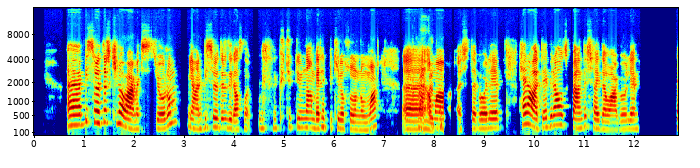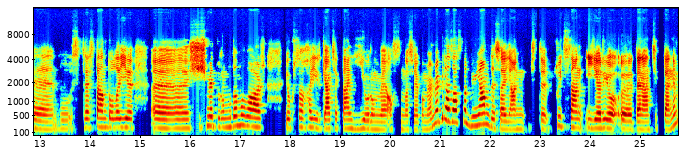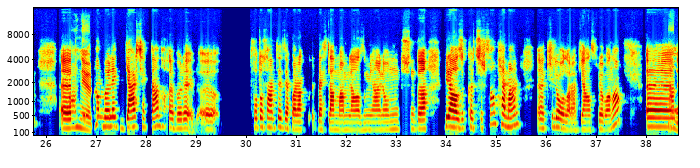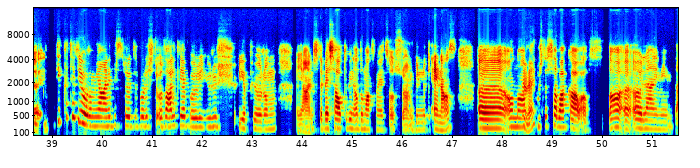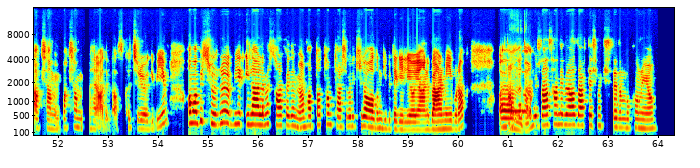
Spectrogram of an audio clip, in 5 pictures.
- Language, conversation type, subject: Turkish, advice, Kilo verme çabalarımda neden uzun süredir ilerleme göremiyorum?
- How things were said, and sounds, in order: chuckle; other background noise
